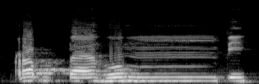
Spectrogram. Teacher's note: Mimnya bertemu dengan ba, langsung ke ba-nya. Syafawi itu di mulut, jadi seakan-akan didengungkan tapi di mulut. Rabbahum bi, disembunyikan mimnya. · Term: ikhfa syafawi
